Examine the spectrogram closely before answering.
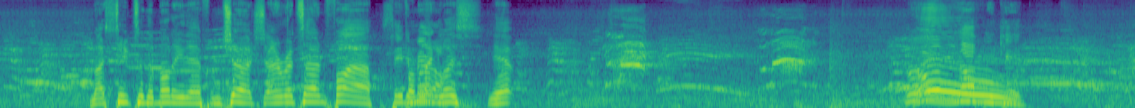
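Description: A man in the crowd shouts loudly and repeatedly.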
